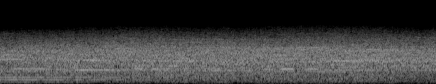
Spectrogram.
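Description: Steady cassette tape hiss in the gap between two songs, with a few faint lingering tones.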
